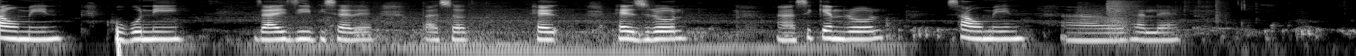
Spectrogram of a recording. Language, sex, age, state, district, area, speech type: Assamese, female, 45-60, Assam, Kamrup Metropolitan, rural, spontaneous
